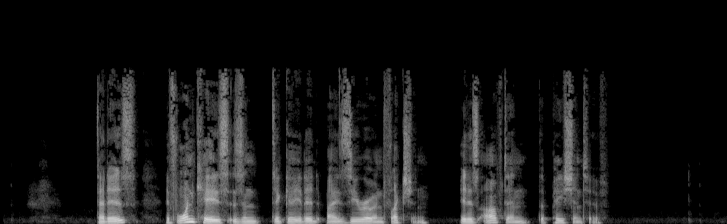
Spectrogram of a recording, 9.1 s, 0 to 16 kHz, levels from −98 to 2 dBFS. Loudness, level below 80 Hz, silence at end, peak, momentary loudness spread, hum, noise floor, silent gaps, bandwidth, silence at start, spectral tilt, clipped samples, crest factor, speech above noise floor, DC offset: -25 LUFS; -58 dBFS; 1.6 s; -6 dBFS; 16 LU; none; -81 dBFS; none; 11.5 kHz; 1.2 s; -6 dB/octave; under 0.1%; 20 dB; 57 dB; under 0.1%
